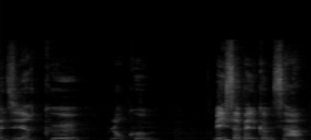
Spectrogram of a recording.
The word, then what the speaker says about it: Lancôme: Ici, Lancôme, c'est uniquement pour faire un peu plus prestigieux, plus élégant. Il faut juste prononcer le O de façon plus ronde. Lancôme, Lancôme.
